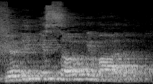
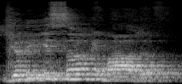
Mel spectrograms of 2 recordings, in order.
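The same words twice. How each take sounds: The two takes are said the same way.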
